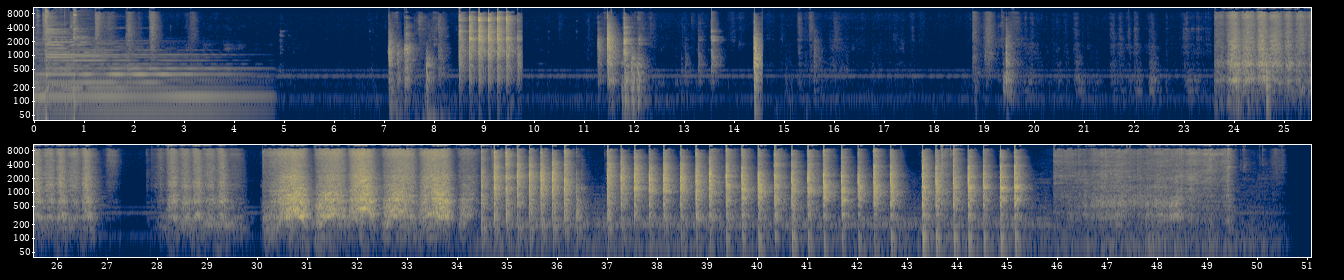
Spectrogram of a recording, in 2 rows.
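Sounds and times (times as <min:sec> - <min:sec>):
hand saw cutting wood: 0:23.6 - 0:27.2, 0:27.9 - 0:34.7, 0:45.9 - 0:49.6
mallet striking chisel: 0:34.4 - 0:45.4
knife scraping wood: 0:46.0 - 0:49.7.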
